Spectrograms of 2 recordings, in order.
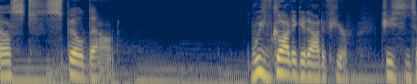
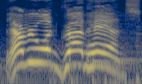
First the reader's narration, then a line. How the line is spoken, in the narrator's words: Nico yelled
